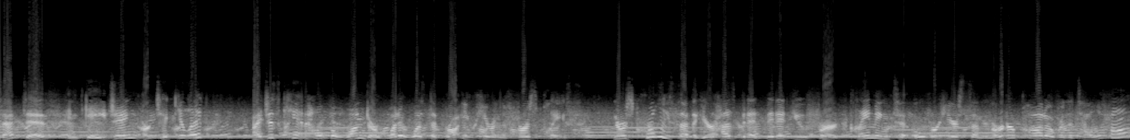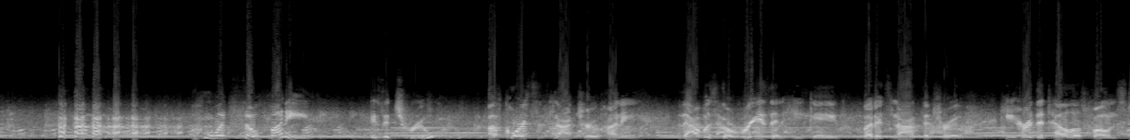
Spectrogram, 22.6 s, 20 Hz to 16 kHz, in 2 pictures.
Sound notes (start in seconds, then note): 11.8 laughs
